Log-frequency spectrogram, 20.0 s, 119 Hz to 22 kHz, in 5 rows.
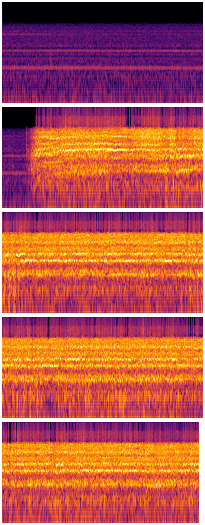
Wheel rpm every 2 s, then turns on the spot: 0, 0, 90, 210, 230, 230, 230, 240, 230, 230.
none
